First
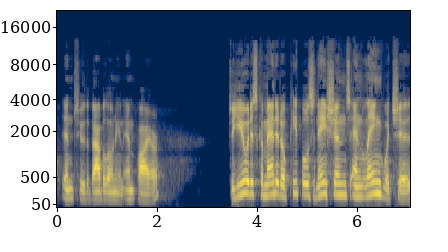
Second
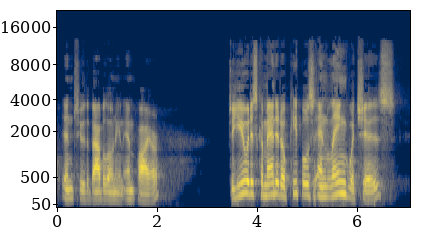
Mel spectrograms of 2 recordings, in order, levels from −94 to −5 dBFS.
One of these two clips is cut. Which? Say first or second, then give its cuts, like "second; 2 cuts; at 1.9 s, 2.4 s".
second; 1 cut; at 5.2 s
